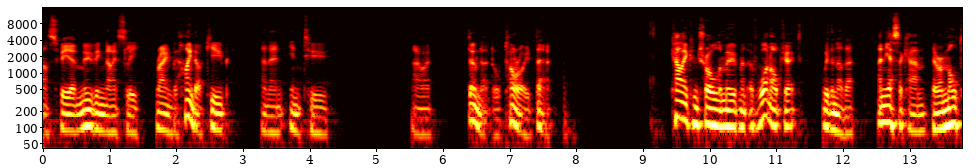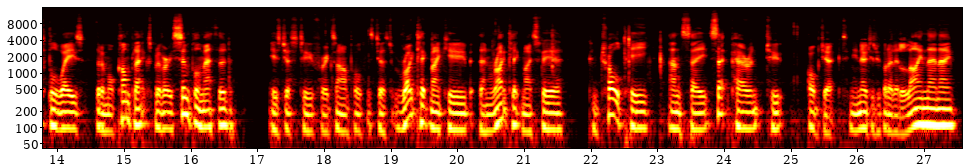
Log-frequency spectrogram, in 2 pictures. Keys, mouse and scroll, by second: 9.1 click, 18.0 click, 18.6 shift+right click, 18.7 right click, 22.5 ctrl+p, 25.0 click.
